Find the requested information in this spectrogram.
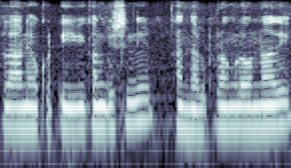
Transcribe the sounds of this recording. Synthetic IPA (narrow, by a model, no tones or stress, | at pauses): ɐlaːneːɔkɐʈiːʋiːkɐnipiʂind̪i | ɐnɐlɐpuɾɐŋɡuloːunːaːd̪i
